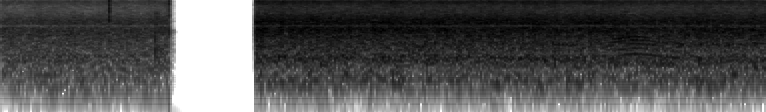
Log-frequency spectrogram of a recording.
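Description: Bragg Pond Creek rushes steadily in a wilderness area, a loud, broad, close wash of flowing water broken only by a brief gap of silence.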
